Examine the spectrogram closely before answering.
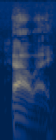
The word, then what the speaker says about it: ballet: Ballet seems maybe too high flutin for them perhaps or ballet as everybody at Jacob's Pillow calls it with the emphasis on the first syllable ballet.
